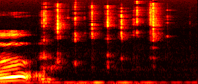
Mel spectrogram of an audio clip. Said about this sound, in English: Click on the clickety clicks.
